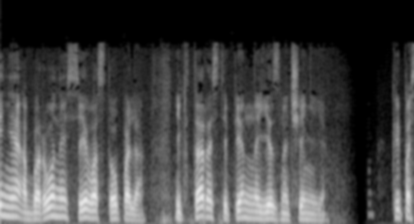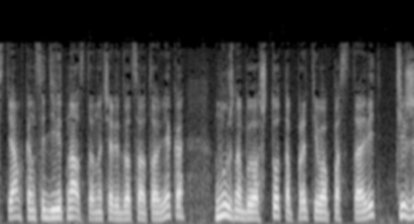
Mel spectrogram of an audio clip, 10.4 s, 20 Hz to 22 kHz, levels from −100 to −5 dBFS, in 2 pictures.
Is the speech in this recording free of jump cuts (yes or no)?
no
